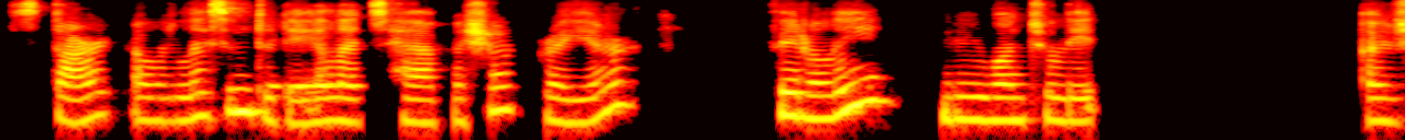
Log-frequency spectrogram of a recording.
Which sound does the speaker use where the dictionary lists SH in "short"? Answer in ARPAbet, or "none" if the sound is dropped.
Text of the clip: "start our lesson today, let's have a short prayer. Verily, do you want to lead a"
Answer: SH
